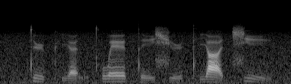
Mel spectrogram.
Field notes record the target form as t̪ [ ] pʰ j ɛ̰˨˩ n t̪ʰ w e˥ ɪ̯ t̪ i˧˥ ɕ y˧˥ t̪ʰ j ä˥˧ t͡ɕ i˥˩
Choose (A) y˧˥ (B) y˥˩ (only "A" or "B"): B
